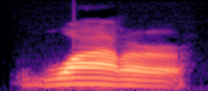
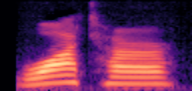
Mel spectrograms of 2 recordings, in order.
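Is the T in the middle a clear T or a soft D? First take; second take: soft D; clear T. First: The middle T is a quick soft D sound. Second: The middle T is a clear T sound. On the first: The speaker calls it right. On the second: The speaker calls it wrong.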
